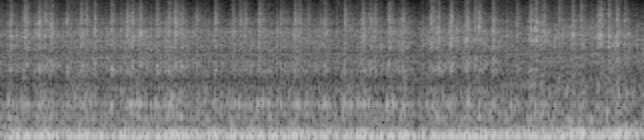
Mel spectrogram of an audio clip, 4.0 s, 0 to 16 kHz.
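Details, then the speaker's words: Turbo single-cab truck after Holley digital dash wiring repair, mic about 20 ft behind the camera: deep, steady rumble with an even beat, no knocks or misses, heard from behind; normal, healthy idle. "Thing sounds amazing. Idling, doing its thing."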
